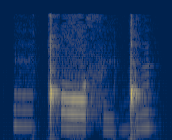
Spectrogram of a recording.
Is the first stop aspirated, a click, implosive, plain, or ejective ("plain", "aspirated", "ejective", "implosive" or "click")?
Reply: click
